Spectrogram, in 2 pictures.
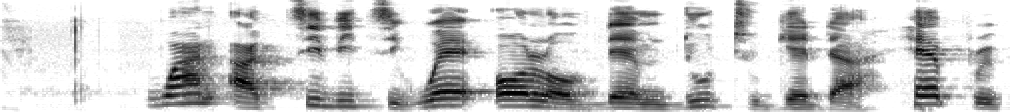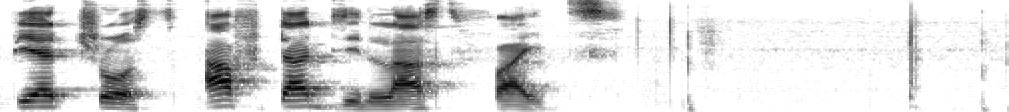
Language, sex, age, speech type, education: Nigerian Pidgin, male, 30-45, spontaneous, tertiary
